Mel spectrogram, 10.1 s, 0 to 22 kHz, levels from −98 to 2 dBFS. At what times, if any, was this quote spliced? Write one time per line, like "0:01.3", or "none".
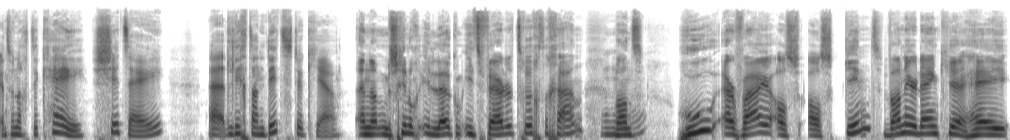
0:03.6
